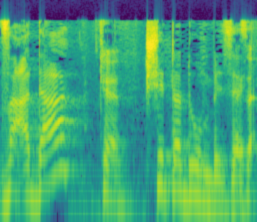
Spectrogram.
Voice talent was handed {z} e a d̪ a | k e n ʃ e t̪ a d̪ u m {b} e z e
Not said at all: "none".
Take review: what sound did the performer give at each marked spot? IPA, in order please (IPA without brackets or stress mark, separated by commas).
v, b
